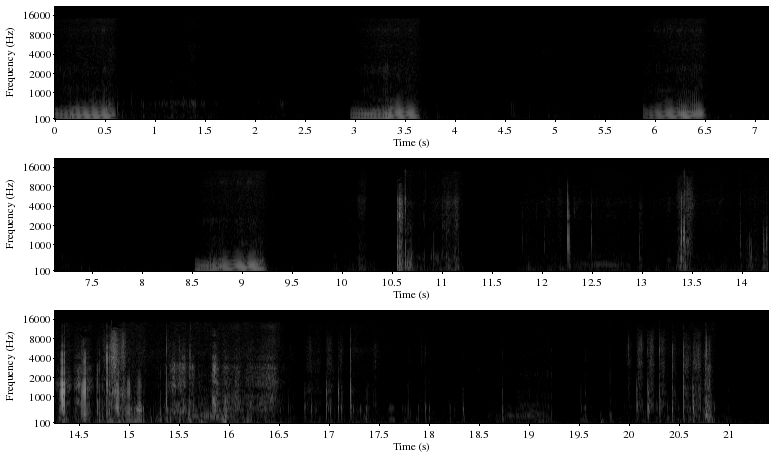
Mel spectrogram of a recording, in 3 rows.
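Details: Four loud, rattling snores roughly every three seconds, about 20 breaths a minute, from a sleeping female pet said to sleep a lot for her age, then rustling and handling noise as she is woken.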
